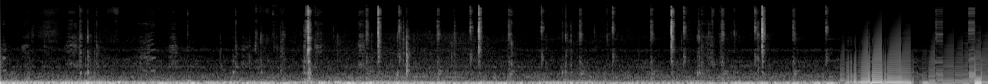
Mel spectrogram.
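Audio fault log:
8.41–9.88 s, robotic sound from repeated short buffers: the audio turns into a rigid, metallic buzz at about 94 Hz. The likely cause is audio arriving too seldom, so a roughly 11 ms chunk is looped in place of most of the real sound.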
